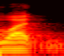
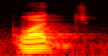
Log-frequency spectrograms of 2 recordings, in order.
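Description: First: The final j stops abruptly without a bounce. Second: The final j is released with a slight bounce. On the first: The speaker calls it wrong. "do not say waj. Do not stop here" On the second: The speaker calls it right. "Just bounce it a little"

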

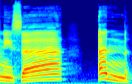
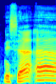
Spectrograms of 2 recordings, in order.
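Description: First: The word ends with an n sound. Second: The word ends on a long a vowel. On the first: The reading continues past this word. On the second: The reader stops at this word.

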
